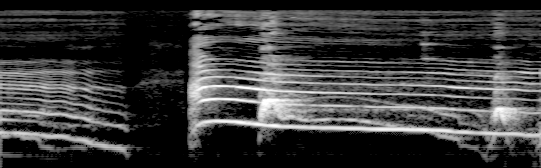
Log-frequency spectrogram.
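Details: Benji the dog howling along: a falling howl tails off, then after a brief pause a new long, steady howl begins, holding its pitch for several seconds with a slight downward drift.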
